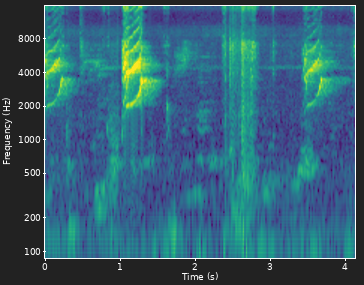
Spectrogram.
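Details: Female canary chirping to call a male: short, high, downward-sweeping chirps, one at the start, a loud one after a second and another near the end, with a brief rustling burst between them.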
